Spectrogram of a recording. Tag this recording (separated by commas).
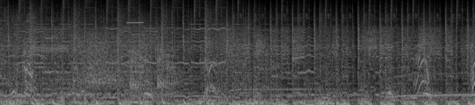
Music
